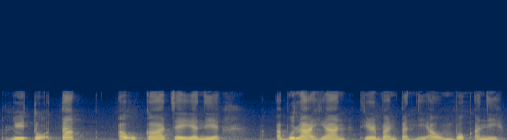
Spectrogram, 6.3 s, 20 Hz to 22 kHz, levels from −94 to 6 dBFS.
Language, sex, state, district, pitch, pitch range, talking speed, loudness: Mizo, female, Mizoram, Aizawl, 175 Hz, 160-185 Hz, 190 wpm, -19 LUFS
